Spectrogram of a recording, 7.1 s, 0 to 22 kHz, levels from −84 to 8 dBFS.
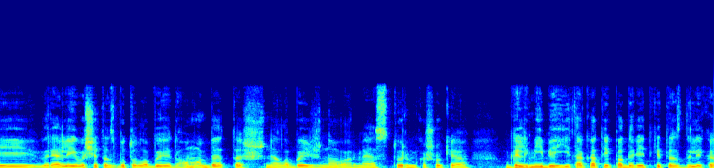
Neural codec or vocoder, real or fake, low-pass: vocoder, 44.1 kHz, 128 mel bands, Pupu-Vocoder; fake; 10.8 kHz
